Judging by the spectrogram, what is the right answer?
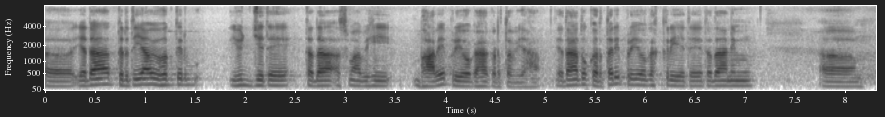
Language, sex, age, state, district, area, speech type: Sanskrit, male, 18-30, Karnataka, Uttara Kannada, urban, spontaneous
